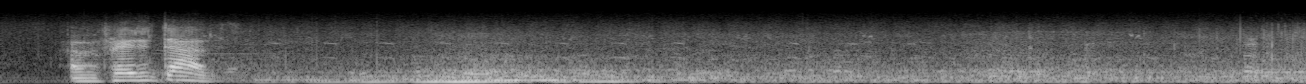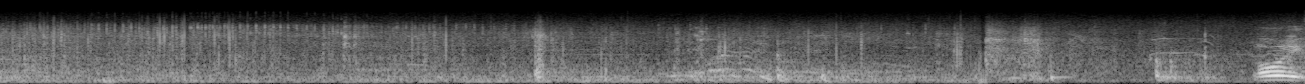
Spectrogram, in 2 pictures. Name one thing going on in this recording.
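A bicycle rolls along outdoors.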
